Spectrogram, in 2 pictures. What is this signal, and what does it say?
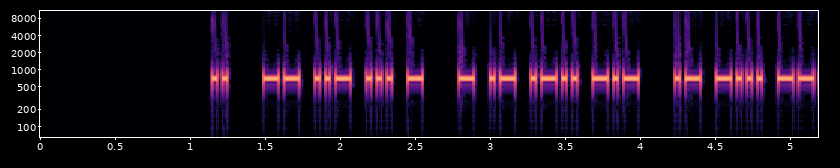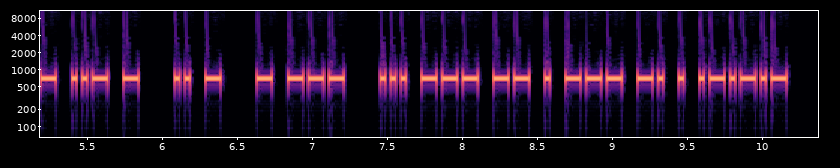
Morse code, heard as a keyed tone, about 36 wpm, 700 Hz. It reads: I MUST TALK ABOUT IT TO SOMEONE.
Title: Sentences from Top 1000 Words - Review Part 4 - 35wpm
